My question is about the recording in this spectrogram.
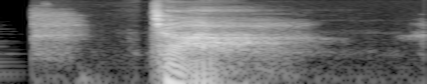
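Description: A man's short breath followed by a sigh falling in pitch, close on a head-worn microphone.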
